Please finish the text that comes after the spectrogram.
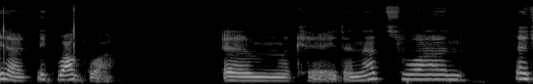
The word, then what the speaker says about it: Nicaragua: Nicaragua.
